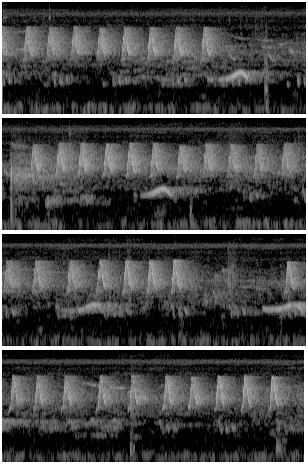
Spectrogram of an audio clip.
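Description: Birds calling: one bird gives long runs of sharp, high chirps, about four a second, pausing briefly between runs, while another whistles a short rising-and-falling note every few seconds.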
